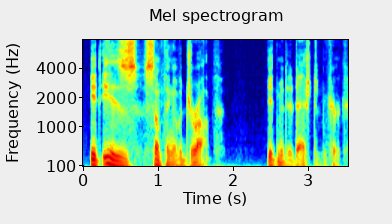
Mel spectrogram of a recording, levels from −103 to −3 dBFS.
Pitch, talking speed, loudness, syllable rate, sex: 95 Hz, 150 wpm, -18 LUFS, 5.0 syllables/s, male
